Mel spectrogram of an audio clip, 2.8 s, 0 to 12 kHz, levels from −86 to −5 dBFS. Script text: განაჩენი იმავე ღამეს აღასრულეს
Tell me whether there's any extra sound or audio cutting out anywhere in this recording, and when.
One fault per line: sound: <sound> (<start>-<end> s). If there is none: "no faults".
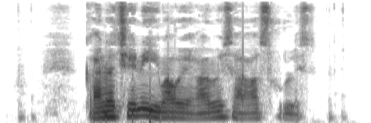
no faults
